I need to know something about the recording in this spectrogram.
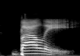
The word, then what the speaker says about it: ballet: Nah, di sini untuk ballet ya, T-nya itu memang silent, tapi kita sedikit ubah ke sound Y, jadinya ballet. Begitu.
